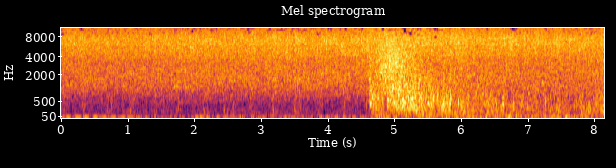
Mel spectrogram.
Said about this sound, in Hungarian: beállsz egy fa alá, az nem fog megvédeni sajnos az esőtől.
